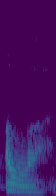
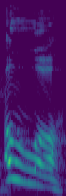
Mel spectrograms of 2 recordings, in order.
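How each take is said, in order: First: The word is said softly and humbly. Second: The word is shouted loudly. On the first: The speaker calls it right. "seakan-akan kita merendah di hadapan Allah" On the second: The speaker calls it wrong. "jangan kita teriak Allah"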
